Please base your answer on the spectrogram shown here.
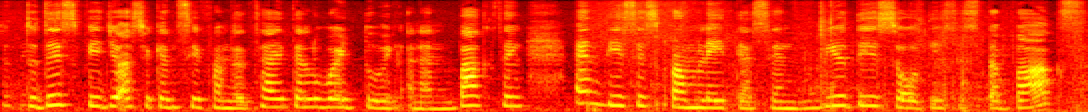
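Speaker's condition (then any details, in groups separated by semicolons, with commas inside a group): No condition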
